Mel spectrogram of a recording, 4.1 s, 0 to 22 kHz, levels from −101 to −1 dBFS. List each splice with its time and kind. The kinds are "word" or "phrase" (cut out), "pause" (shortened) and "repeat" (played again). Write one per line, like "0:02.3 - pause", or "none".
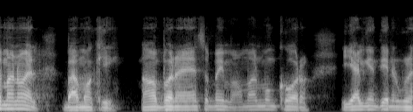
none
